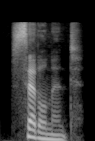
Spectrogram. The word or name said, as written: settlement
